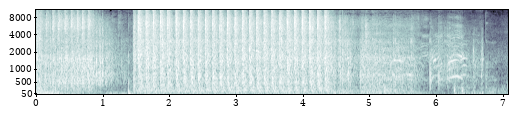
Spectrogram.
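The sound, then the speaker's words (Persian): Rapid automatic gunfire during urban fighting as Syrian government forces push into Aleppo after heavy airstrikes. A dense, loud, steady string of many shots fills the middle, with heavy rumbling fire before and after. “بعد از ضربه های زیادی هوایی و تیراندازی ها نیروهای سوریه به داخل شهر حلب حرکت می کنند.”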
